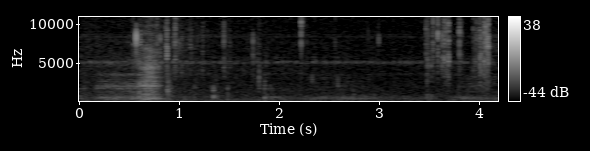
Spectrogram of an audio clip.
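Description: Faint handling sounds: a few light, isolated clicks and taps, then a quick run of small clicks near the end as hands come in over the table to pick things up.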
